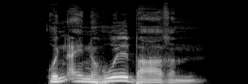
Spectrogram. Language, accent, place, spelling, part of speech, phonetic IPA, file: German, Germany, Berlin, uneinholbarem, adjective, [ˌʊnʔaɪ̯nˈhoːlbaːʁəm], De-uneinholbarem.ogg
- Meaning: strong dative masculine/neuter singular of uneinholbar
